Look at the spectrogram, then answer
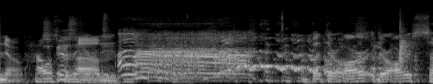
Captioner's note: horrified yelling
